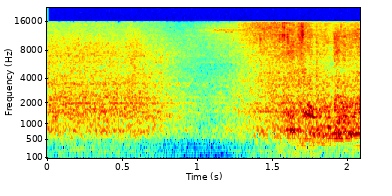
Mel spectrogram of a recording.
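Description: Restaurant dining-room ambience: a steady low hum of room noise, with faint voices rising near the end.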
